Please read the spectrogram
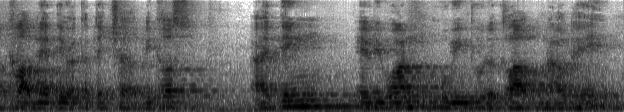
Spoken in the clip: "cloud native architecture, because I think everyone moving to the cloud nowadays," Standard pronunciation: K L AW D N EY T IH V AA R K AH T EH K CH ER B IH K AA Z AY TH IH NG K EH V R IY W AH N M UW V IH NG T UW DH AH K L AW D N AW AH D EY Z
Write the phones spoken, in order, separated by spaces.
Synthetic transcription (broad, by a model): K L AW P N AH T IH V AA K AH T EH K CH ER B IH K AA S AY T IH NG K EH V R IY W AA N M UW V IH NG T UW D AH K L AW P N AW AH D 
